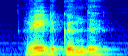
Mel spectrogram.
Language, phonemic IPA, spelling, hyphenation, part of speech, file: Dutch, /ˈreː.dəˌkʏn.də/, redekunde, re‧de‧kun‧de, noun, Nl-redekunde.ogg
- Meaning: 1. logic 2. rhetoric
